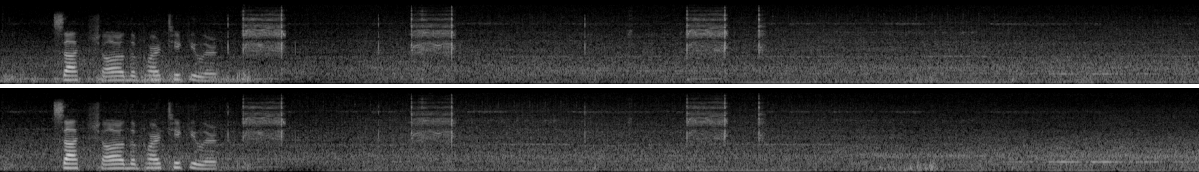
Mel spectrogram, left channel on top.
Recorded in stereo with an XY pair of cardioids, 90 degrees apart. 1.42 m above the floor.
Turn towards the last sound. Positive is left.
turn(degrees=25)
